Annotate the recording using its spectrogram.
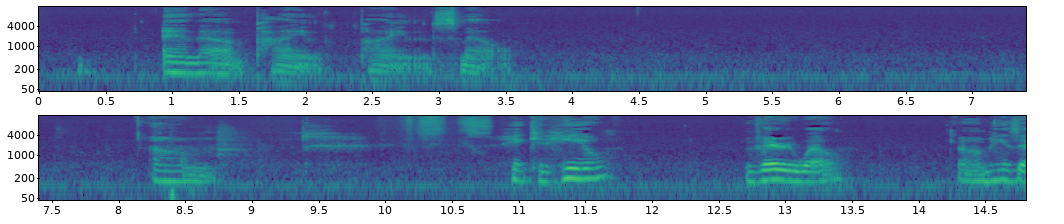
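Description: A middle-aged woman speaks calmly and close to a microphone, in short bursts with pauses.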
